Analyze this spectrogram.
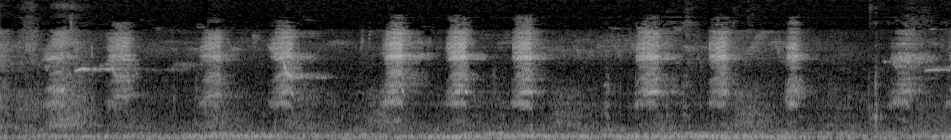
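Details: A Common Raven's rapid, harsh, hoarse croaks, about a dozen in nine seconds and slightly uneven, played at the push of a button at the Domaine des grottes de Han, over a low rumble. It is a call rarely heard.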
